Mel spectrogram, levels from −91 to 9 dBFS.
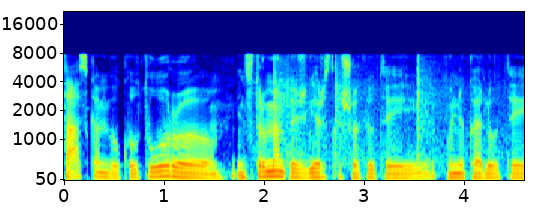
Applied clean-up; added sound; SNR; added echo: none; Gunshot, gunfire; 18 dB; none.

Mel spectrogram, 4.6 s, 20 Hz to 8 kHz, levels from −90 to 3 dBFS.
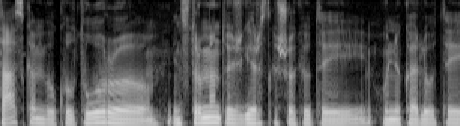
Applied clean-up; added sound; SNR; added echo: none; none; none; none.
